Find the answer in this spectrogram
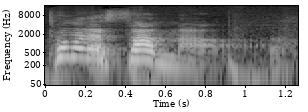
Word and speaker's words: Tomena Sanner: It's pronounced Tomena Sanna.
